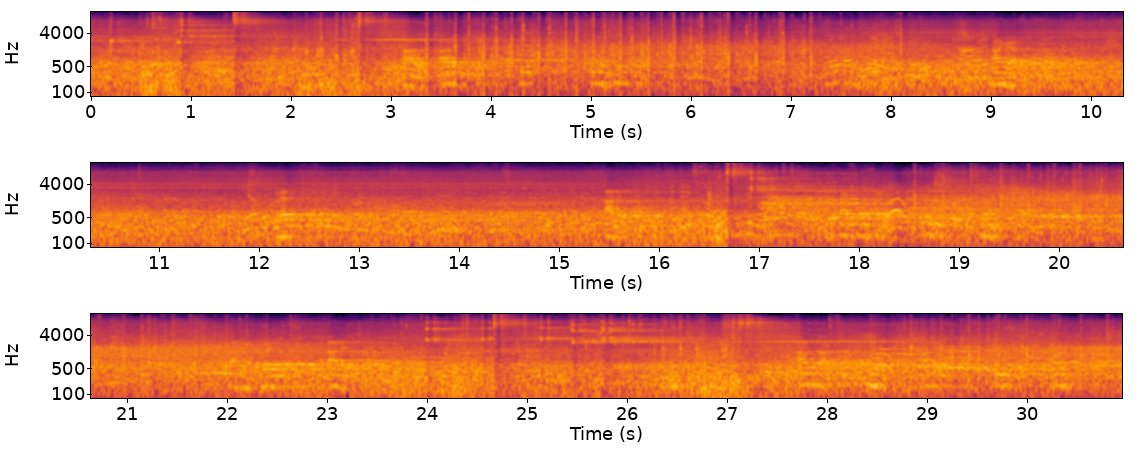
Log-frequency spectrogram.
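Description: Voices of spectators and coaches in a large hall, with an electronic fencing scoring machine's steady beep sounding several times as touches register, and scattered sharp clicks of sabre blades and footwork.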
